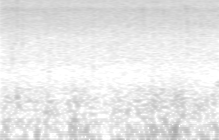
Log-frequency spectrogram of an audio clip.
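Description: Steady rain pours in a video game scene, a continuous dense hiss with a low rumbling undertone that holds at even volume throughout, with no voices.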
